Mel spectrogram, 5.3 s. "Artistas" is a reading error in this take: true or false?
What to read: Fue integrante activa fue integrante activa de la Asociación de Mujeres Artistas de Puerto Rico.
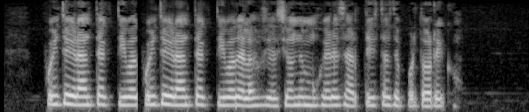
false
